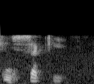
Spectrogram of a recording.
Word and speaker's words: Shinseki: And we can gather them up and send them in to that Mr. Shusiki. – What's his name? – Well, I don't know. It's something that starts with an S is the only thing I can tell you. – It's pronounced Shinseki.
